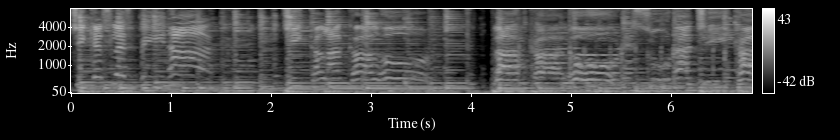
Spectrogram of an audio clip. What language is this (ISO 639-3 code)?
cat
